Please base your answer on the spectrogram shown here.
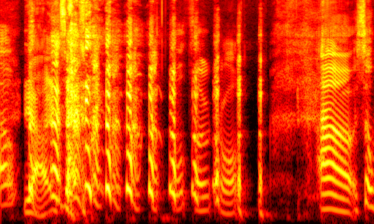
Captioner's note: laughter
